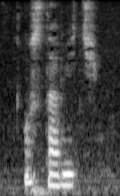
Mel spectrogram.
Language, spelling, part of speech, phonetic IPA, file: Polish, ustawić, verb, [uˈstavʲit͡ɕ], LL-Q809 (pol)-ustawić.wav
